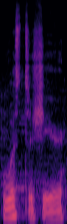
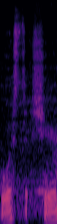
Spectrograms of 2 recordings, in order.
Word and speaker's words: Worcestershire: to Shear sire wish to share your songs Worcestershire wish to share what's the share yeah I don't get that at all no I like it I like Worcestershire sauce yeah Chester sauce Worcestershire or Chester Shire if you're not from New England I feel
